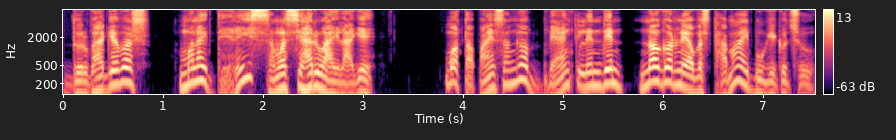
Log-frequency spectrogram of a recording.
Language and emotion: Nepali, disgusted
